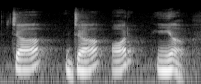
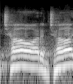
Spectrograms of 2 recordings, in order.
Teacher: अल्पप्राण है च ज और ञ ये तीन अक्षर अल्पप्राण है और यहीं छ और झ ये दो अक्षर महाप्राण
